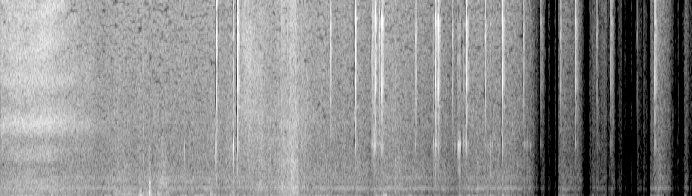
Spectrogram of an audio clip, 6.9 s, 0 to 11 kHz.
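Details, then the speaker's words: 24-volt relay, touched for a quick test: faint, uneven dry clicks as the coil pulls in but the contacts don't change over, possibly from insufficient power; relay clicking without switching, cause unconfirmed. "so you can hear that clicking so it is it is clicking but it's not switching the contacts over if you know what i mean"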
